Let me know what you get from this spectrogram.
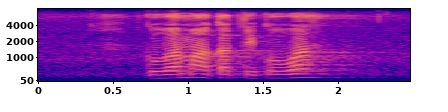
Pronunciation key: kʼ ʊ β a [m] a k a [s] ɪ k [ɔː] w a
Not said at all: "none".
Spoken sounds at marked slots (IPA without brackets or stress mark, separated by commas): m, t, ɔ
